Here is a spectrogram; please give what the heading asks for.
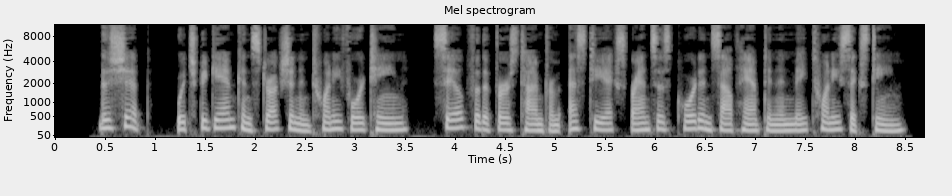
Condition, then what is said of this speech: None; typical speech.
